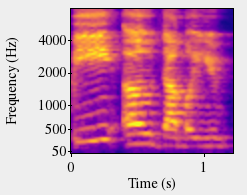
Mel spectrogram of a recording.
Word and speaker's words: bow: so we spell that b-o-w bow so just spell just like the bow that goes in your hair or a bow tie so this is a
